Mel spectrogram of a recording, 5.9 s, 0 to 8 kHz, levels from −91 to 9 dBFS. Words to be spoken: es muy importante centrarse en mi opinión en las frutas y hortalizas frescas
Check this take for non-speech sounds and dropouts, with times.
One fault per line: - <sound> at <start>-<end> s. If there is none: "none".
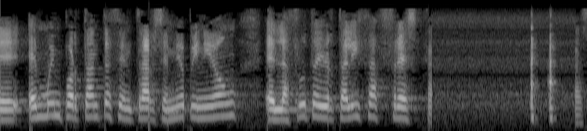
- laugh at 5.3-5.6 s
